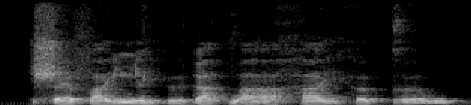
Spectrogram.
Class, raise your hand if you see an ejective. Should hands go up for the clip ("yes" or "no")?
no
